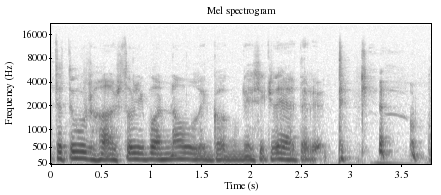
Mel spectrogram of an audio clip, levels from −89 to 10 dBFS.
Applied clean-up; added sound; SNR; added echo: none; none; none; none.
